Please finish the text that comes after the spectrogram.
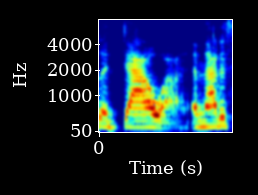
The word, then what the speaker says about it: dawa: And the cocktail of Kenya is called a dawa, and that is spelled D-A-W-A.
